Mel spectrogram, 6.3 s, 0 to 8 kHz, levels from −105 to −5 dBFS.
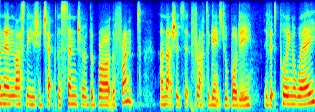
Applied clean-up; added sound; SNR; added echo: none; none; none; none.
